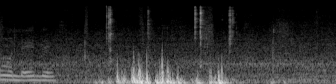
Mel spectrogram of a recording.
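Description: Clothes on hangers rustle as they are brushed aside.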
